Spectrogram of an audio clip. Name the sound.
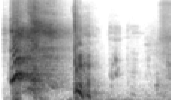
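sneeze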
